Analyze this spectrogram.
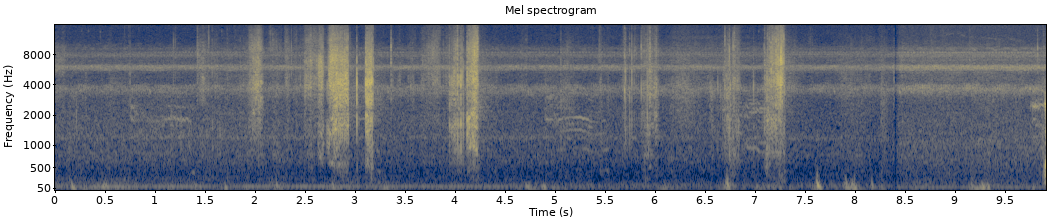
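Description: Corn husks rip and tear as they are pulled away.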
